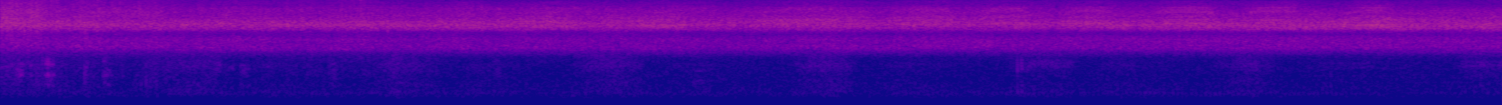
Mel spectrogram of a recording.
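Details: Night chorus of cicadas in an olive grove, heard on a dog walk: a continuous shrill, hiss-like drone that never pauses, overlaid by soft regular low thuds like footsteps every second or so.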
